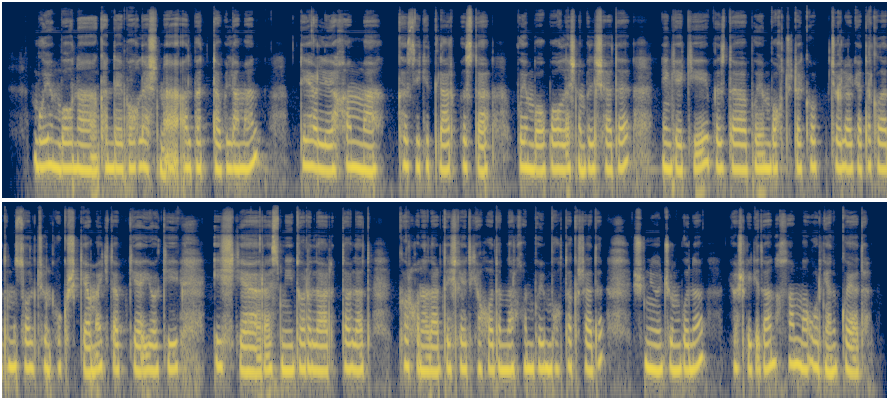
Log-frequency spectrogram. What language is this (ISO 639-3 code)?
uzb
